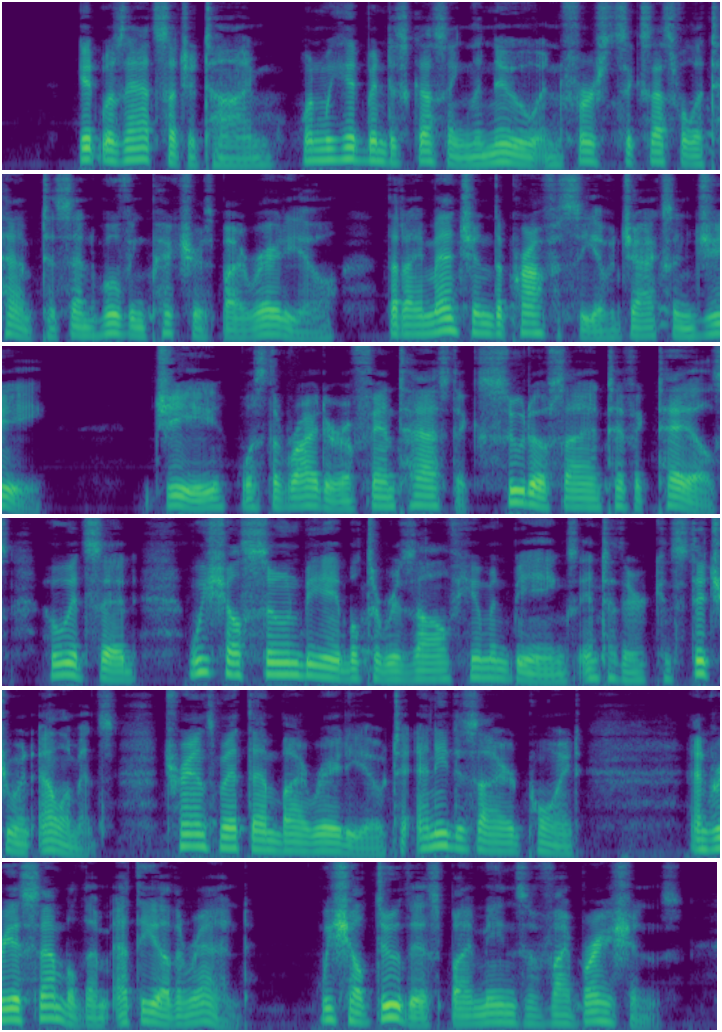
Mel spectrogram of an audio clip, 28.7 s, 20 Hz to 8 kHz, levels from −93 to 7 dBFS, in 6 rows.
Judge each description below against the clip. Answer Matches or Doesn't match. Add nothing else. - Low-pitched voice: Matches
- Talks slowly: Doesn't match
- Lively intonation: Doesn't match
